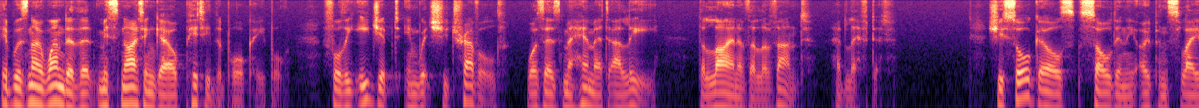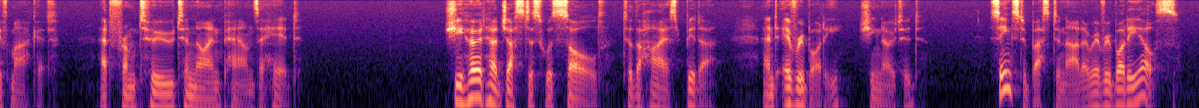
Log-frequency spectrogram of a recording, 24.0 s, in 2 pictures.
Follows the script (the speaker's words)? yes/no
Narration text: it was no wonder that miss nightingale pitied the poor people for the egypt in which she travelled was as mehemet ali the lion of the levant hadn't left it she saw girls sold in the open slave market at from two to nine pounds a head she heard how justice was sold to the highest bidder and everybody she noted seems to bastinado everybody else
no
